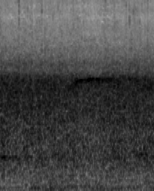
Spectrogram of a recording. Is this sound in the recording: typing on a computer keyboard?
no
